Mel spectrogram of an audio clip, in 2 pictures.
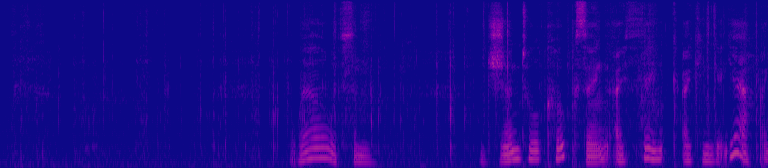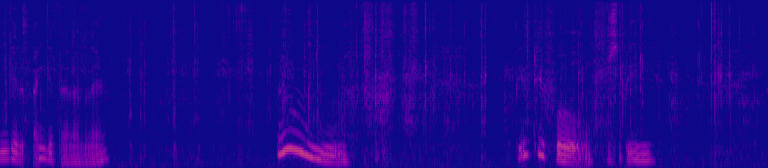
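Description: Stiff paper rustles and crinkles between fingers.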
